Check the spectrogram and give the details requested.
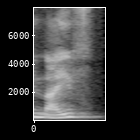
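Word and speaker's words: knife: Right इसको बोलते हैं, इसको बोलेंगे नाइफ, के इसमें साइलेंट है।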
